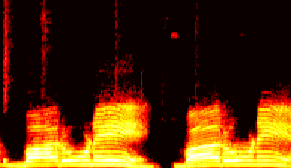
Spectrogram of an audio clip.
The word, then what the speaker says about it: वरुणे: अहेडमानो वरुणोऽथर्वोऽध्युरुषग्गो समान अहेडमानो वरुणे, ने उणो नहीं है, ओ नहीं है, ए है जी।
